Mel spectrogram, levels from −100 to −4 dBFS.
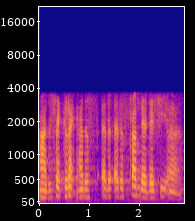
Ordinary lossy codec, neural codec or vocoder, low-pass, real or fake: none; codec, 16 kHz in and 24 kHz out, 1.1 kbps, FireRedTTS-2 codec; 3.6 kHz; fake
